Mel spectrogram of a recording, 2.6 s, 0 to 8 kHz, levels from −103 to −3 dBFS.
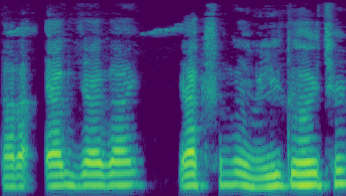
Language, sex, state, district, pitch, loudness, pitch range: Bengali, male, West Bengal, Dakshin Dinajpur, 170 Hz, -24 LUFS, 165-175 Hz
